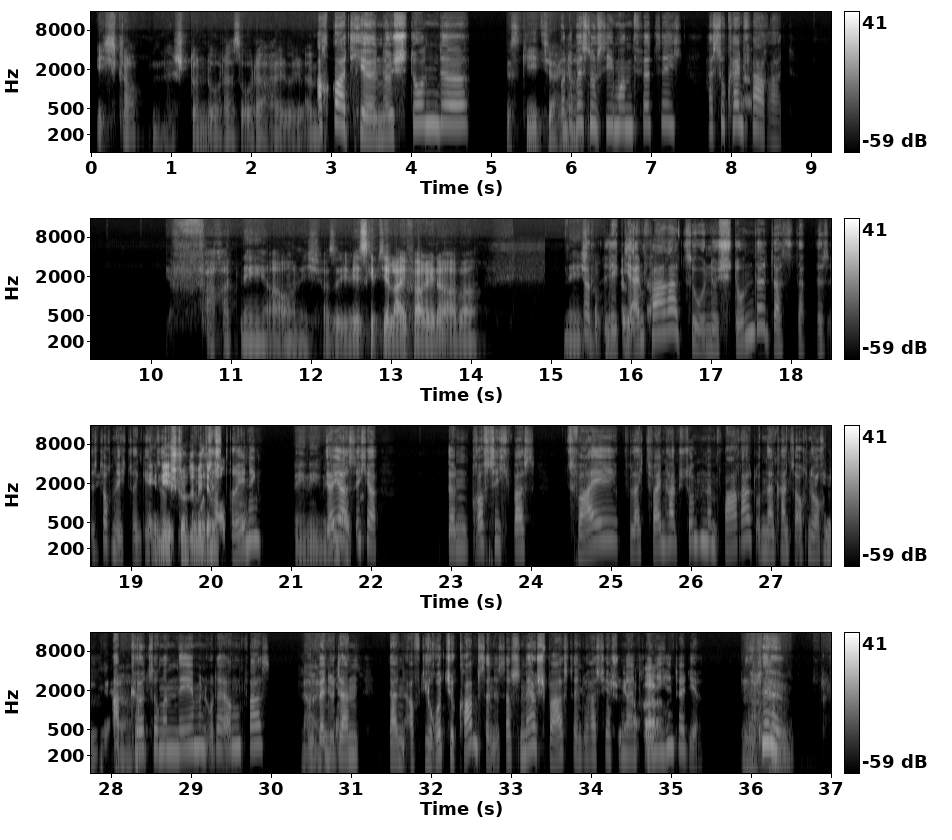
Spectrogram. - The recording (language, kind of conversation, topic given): German, unstructured, Wie wirkt sich Sport auf die mentale Gesundheit aus?
- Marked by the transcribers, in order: static; distorted speech; unintelligible speech; other background noise; chuckle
